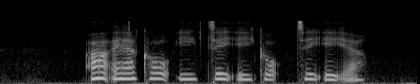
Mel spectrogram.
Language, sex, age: Danish, female, 38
